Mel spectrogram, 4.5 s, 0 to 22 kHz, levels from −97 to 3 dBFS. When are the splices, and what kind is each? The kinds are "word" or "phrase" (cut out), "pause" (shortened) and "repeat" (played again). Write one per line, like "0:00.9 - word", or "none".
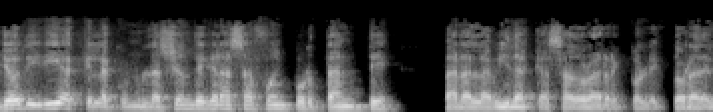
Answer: none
